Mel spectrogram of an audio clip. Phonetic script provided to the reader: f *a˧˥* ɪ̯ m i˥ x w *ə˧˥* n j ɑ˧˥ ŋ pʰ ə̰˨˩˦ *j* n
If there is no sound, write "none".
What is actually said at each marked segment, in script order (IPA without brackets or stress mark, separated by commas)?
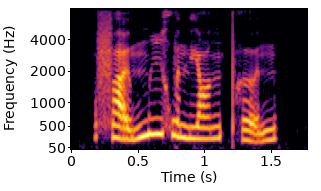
a̰˨˩, ə˨, none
